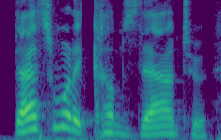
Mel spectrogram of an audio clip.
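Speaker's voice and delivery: ordinary talk, nothing marked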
